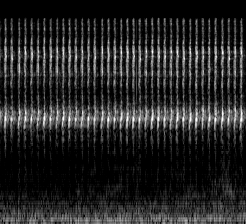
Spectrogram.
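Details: Wild katydid singing in its natural habitat: a high, buzzy, rasping pulse repeated very regularly about four times a second, steady in volume throughout, over a faint low background rumble.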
